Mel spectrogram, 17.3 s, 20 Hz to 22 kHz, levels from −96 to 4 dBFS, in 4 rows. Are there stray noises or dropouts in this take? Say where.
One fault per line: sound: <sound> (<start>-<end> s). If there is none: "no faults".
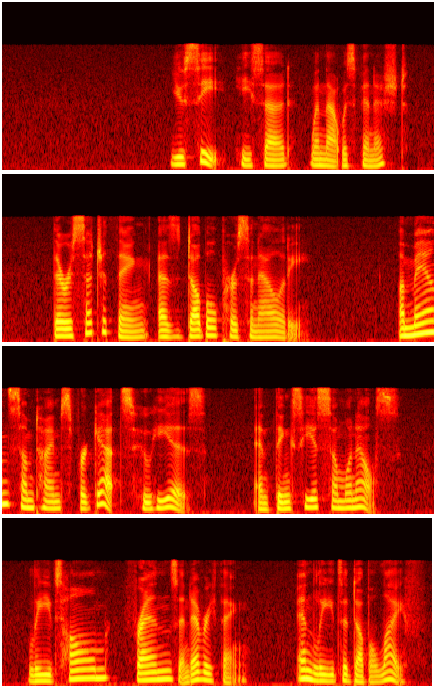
no faults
